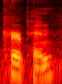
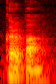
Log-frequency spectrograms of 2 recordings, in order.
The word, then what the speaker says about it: Krpan: k yeah and it we we would pronounce it in in English kpin yeah in Croatian it would be Kuran yeah and it's KR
